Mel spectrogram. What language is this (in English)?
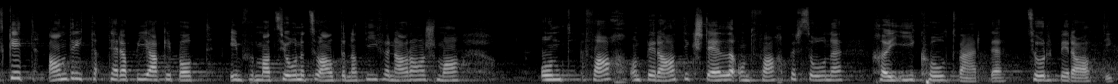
Swiss German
